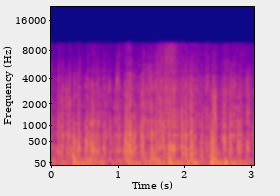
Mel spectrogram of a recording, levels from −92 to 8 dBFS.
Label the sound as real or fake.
fake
